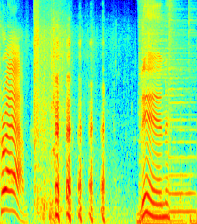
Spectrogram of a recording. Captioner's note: laughter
